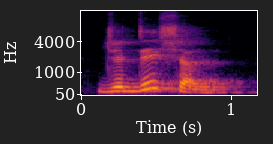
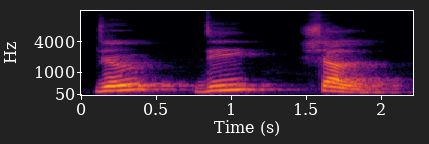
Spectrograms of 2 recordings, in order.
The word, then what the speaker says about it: judicial: this brand jojoba and the next word is judicial doo dee shall three syllables any word ends with the CIL ending should be pronounced like shallow so g-d shall judicial so judicial anything related with law so if you if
